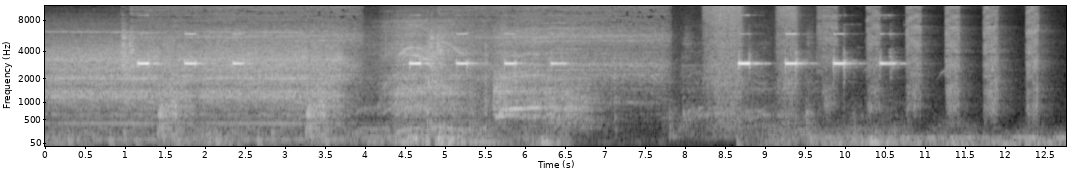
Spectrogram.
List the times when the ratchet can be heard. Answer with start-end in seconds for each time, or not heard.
not heard.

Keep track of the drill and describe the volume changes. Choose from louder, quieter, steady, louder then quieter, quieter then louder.
steady.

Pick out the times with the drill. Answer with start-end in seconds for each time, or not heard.
0.0-7.2.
